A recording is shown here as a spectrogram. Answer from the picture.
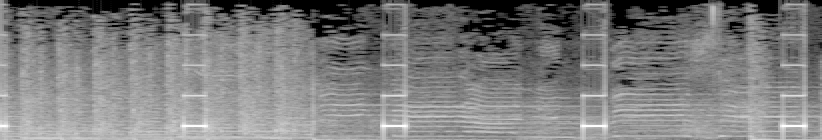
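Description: Countdown timer sound effect: a short, high beep once a second, five beeps in all, over soft background music.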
